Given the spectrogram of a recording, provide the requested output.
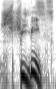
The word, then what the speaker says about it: Шпиц: На свет появился Марк Спиц. Что-нибудь вам говорит? – Спиц, скорее всего. – Ну, Спиц, Шпиц. Значит, Википедия по-разному трактует произношение. Надо по-немецки говорить просто правильно. – Шпиц, конечно. Шпиц, хорошо.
